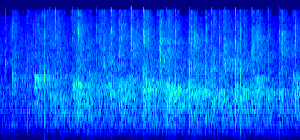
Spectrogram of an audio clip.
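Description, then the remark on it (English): A church gathering at the Vines applauds its volunteer groups, many hands clapping in a dense, continuous patter with a few sharper individual claps standing out, holding a fairly even level throughout. “So again, round of applause.”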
